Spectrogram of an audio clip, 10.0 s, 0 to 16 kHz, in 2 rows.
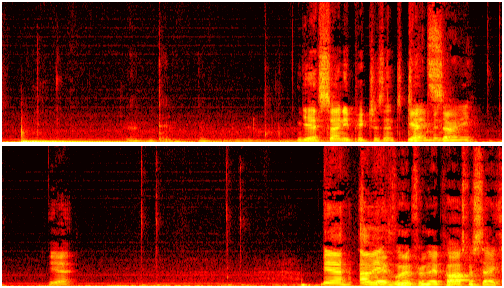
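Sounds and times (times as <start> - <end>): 
speech: 3.0 - 4.8, 5.5 - 5.8, 8.2 - 9.9
computer keyboard clicks: 6.4 - 6.6, 7.2 - 7.6.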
